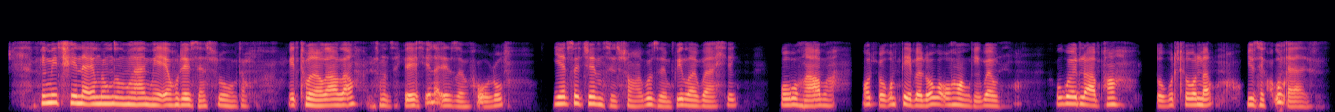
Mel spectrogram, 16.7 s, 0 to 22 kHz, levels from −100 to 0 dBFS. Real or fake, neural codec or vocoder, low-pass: fake; autoencoder, 44.1 kHz, a latent of 192 numbers a frame, MeloTTS; 5.4 kHz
